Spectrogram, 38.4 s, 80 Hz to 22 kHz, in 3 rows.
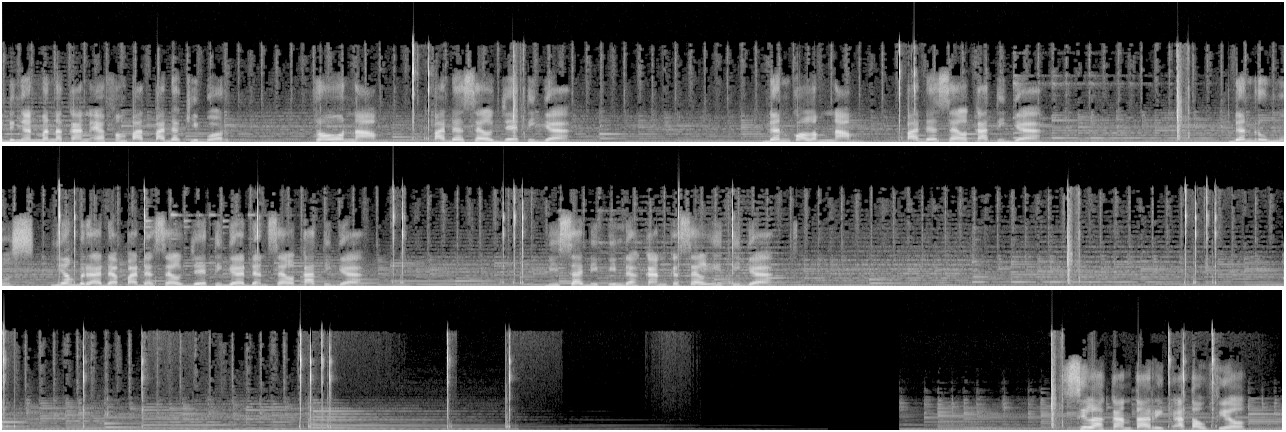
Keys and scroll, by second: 15.1 ctrl+c, 20.6 ctrl+v, 26.4 ctrl+c, 31.8 ctrl+v.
